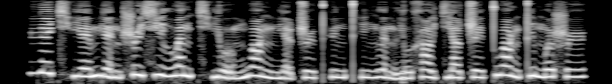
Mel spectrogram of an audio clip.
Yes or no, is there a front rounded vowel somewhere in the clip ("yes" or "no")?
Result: yes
